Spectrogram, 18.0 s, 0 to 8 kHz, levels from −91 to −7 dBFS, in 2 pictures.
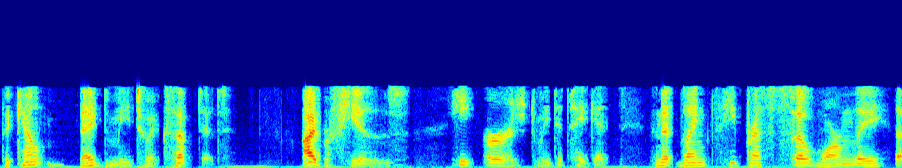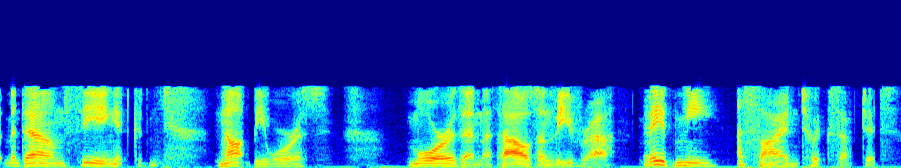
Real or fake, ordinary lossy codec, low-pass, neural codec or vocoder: fake; AAC, 16 kbps; 7.2 kHz; codec, 16 kHz, 0.5 kbps, X-Codec, HuBERT features, trained on LibriSpeech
